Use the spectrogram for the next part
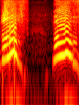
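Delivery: shrill high yell; shouting. Real, not acted. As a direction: scream it at them. Yelling at a character in game.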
